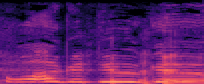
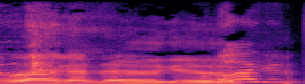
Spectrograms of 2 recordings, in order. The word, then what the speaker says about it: Ouagadougou: Ouagadougou. – What is it? – Ouagadougou. – Ouagadougou.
